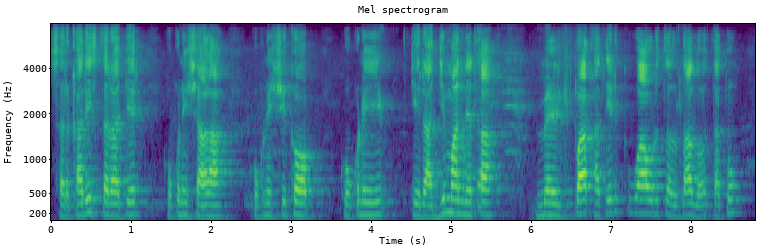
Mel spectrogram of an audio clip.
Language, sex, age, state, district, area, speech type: Goan Konkani, male, 45-60, Goa, Canacona, rural, spontaneous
